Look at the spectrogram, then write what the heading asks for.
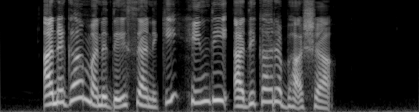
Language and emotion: Telugu, neutral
